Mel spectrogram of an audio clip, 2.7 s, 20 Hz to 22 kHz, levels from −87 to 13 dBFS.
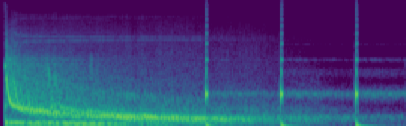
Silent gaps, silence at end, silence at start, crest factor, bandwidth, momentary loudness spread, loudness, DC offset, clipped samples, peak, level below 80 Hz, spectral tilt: none; 0.25 s; 0 s; 16 dB; 16 kHz; 8 LU; -17 LUFS; under 0.1%; under 0.1%; 0 dBFS; -30 dBFS; -8 dB/octave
